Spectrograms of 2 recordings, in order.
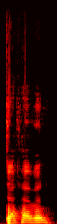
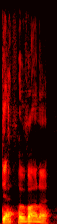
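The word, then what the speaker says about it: Deafheaven: Death Heaven, New Bermuda. I finally pronounced that right. I've been saying Death Havana for nearly a month now.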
